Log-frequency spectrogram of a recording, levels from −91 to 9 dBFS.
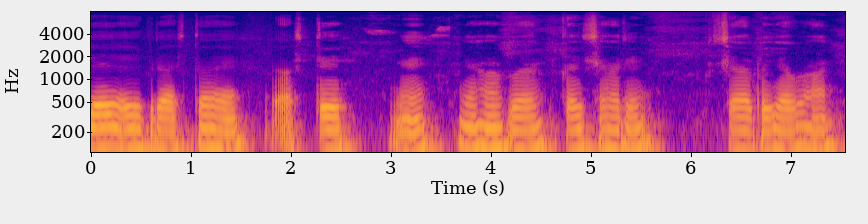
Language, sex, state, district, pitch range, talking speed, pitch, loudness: Bhojpuri, male, Uttar Pradesh, Gorakhpur, 105-115 Hz, 105 wpm, 110 Hz, -16 LUFS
